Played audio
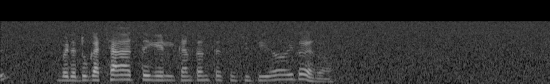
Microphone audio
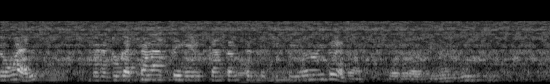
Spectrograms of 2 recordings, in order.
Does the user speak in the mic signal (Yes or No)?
Yes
